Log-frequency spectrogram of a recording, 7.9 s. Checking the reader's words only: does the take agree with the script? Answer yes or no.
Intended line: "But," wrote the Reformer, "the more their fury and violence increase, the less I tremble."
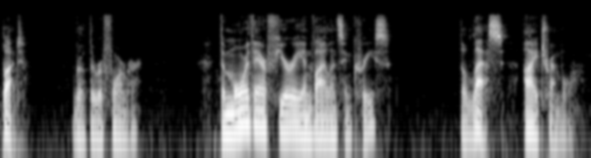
yes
